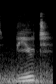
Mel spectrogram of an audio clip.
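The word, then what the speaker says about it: Butte: it's it's it's it's it's beaut not butt it's butt it's pronounced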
